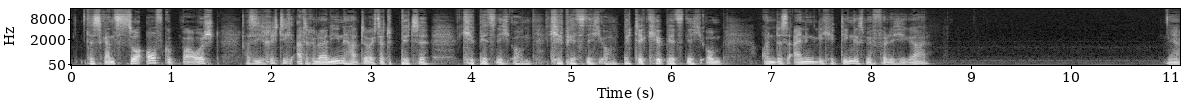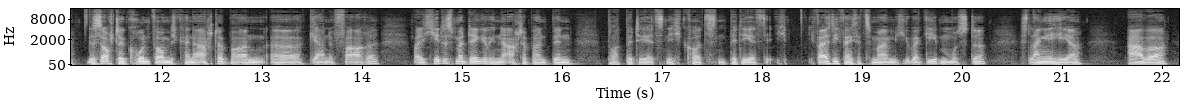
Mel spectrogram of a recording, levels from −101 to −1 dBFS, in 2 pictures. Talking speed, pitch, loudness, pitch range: 225 wpm, 110 Hz, -18 LUFS, 100-125 Hz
